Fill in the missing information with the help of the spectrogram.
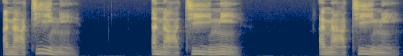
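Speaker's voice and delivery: anatini said slowly with a glottal stop; slow demo. Shown as a demonstration. Teacher slowly repeating anatini for learners. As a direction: draw out each syllable of anatini. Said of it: "you would say".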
